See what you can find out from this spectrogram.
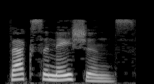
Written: vaccinations

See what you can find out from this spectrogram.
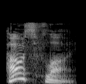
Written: housefly

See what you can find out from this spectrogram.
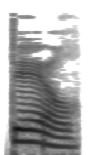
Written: dail

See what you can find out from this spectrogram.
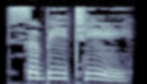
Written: sabiti

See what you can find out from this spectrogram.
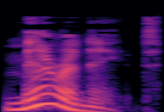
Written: marinate

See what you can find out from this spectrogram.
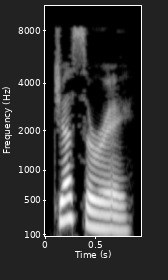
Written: Jeseray

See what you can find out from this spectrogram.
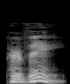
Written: purvey

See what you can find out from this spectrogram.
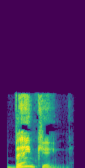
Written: banking

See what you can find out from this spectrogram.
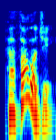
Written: pathology

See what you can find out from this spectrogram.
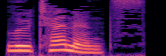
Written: lieutenants

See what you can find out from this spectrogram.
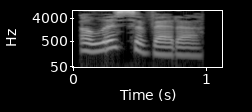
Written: elissaveta

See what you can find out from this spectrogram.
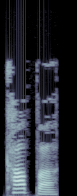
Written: coppa

